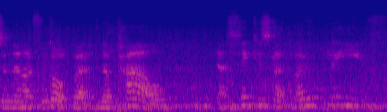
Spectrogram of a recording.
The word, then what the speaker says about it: Nepal: found out it was Nepal not the cuz it's not na AU well P not the name Paul it's p like your pal so they pronounce it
